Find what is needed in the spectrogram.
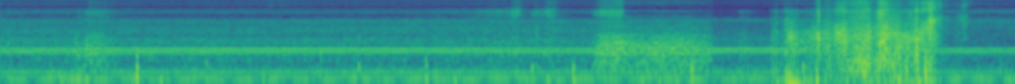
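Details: Sloshy stomach noises after drinking milk and eating cheesy foods: two bursts of irregular gurgling and sloshing over a steady low hum and faint clicks; borborygmi.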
